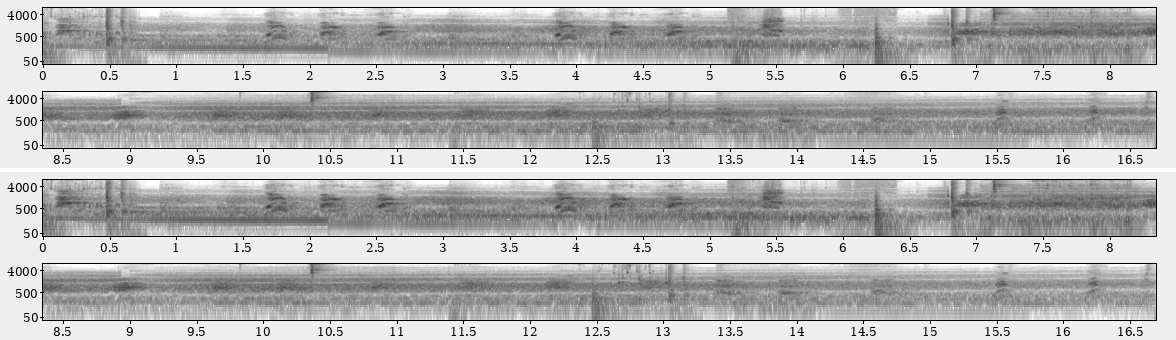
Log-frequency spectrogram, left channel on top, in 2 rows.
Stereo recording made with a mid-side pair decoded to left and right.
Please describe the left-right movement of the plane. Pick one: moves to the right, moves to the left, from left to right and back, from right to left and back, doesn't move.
moves to the left.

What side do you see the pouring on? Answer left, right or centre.
right.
